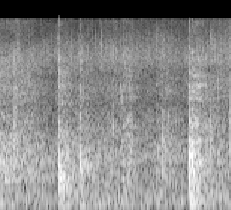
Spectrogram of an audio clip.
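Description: Pork intestines stir-fried with seasonings and red and green peppers in a wok, steady sizzling broken by a few sharp scraping stirs, close and alone without talking.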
